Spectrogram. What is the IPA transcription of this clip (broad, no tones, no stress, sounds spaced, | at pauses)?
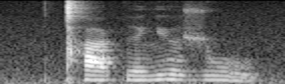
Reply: ǀʰ a k e lʲ ø ʒ u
